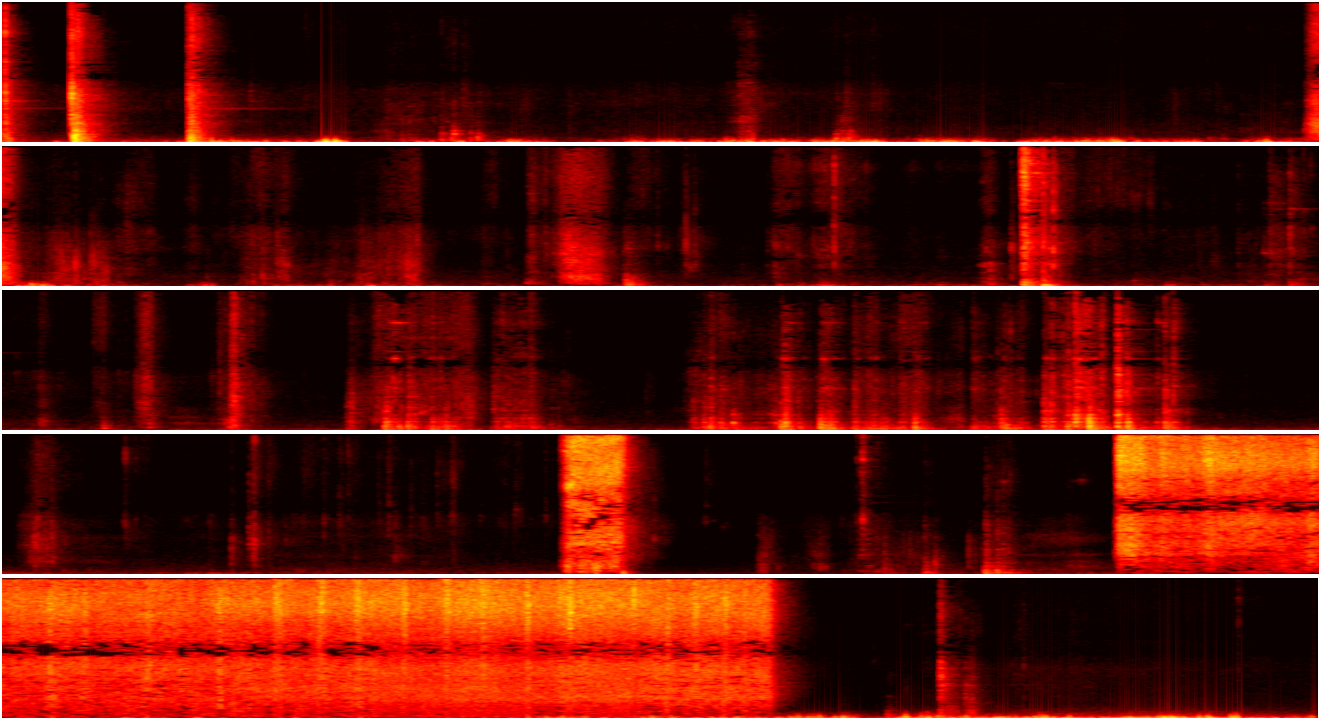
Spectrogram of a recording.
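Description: Hand tools scraping and clinking in short bursts against a steel car vent-window frame, then a compressed-air blow gun hissing: one short blast, and near the end a long steady blast that is the loudest sound.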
